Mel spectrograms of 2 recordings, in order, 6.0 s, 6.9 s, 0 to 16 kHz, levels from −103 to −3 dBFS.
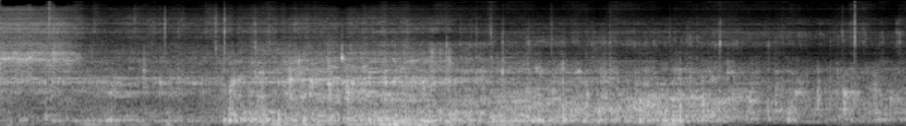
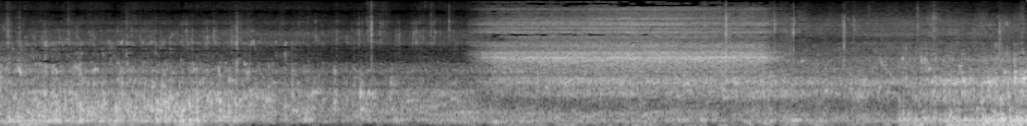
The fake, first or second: first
